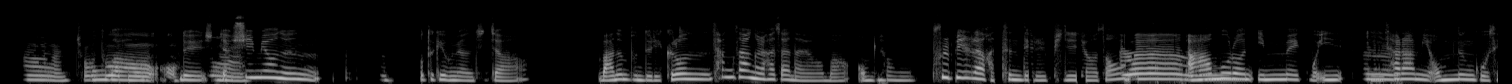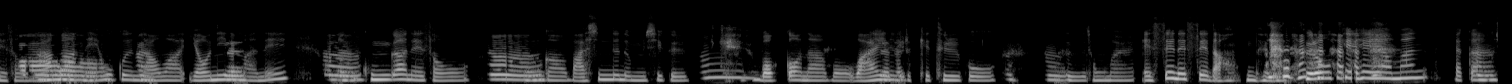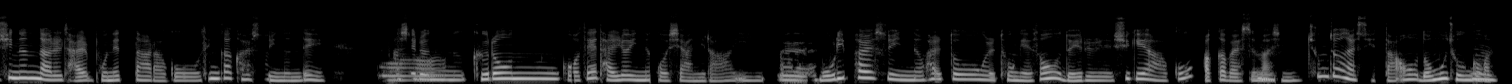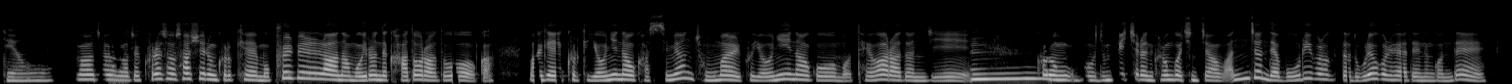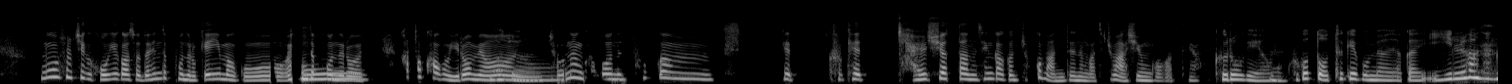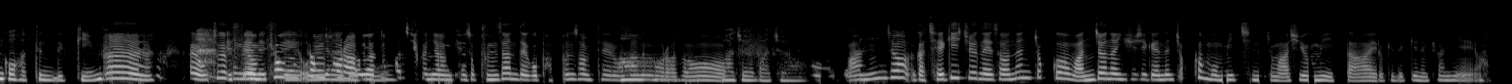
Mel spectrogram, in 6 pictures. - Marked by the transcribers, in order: other background noise; tapping; laughing while speaking: "이렇게"; laughing while speaking: "나오는"; laugh; laughing while speaking: "핸드폰으로"; unintelligible speech; laughing while speaking: "일하는 것"; laugh; laughing while speaking: "편이에요"
- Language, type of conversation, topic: Korean, podcast, 쉬는 날을 진짜로 쉬려면 어떻게 하세요?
